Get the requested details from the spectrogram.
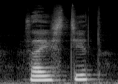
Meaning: to ensure, to secure
- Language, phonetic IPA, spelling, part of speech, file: Czech, [ˈzajɪscɪt], zajistit, verb, Cs-zajistit.ogg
